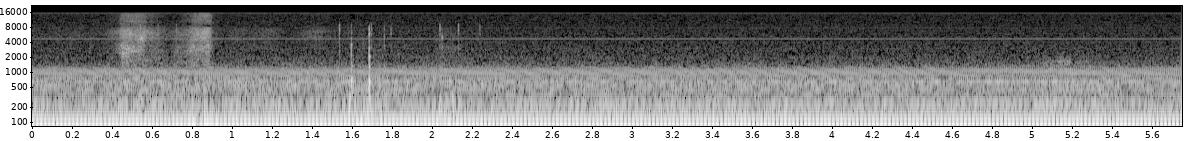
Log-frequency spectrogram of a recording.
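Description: Steady electrical hum with a few faint clicks, and two brief soft hisses about half a second in.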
